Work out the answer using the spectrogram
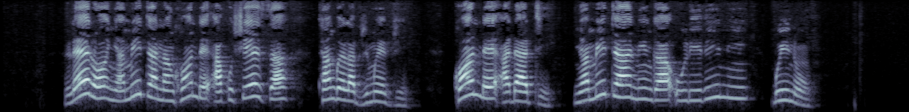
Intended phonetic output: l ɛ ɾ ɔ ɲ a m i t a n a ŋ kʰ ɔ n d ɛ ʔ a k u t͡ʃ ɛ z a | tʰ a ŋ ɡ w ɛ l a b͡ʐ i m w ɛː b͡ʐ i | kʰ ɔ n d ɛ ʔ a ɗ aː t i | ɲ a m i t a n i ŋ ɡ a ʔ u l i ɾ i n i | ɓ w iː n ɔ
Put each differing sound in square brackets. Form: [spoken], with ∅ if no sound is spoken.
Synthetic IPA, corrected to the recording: l ɛ ɾ ɔ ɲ a m i t a n a ŋ kʰ ɔ n d ɛ ʔ a k u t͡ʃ ɛ z a | tʰ a ŋ ɡ w ɛ l a b͡ʐ i m w ɛː b͡ʐ i | kʰ ɔ n d ɛ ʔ a ɗ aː t i | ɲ a m i t a n i ŋ ɡ a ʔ u l i ɾ i n i | ɓ w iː n ɔ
